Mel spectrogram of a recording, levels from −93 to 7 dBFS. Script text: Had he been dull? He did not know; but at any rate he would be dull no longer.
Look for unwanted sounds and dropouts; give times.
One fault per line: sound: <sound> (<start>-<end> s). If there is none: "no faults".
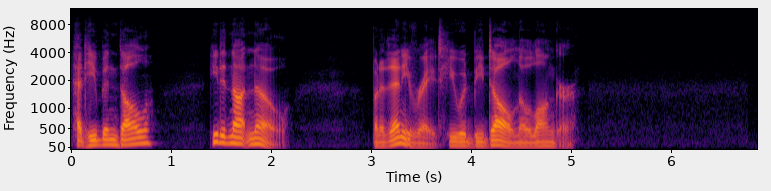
no faults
